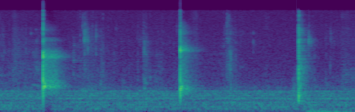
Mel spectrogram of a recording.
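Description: Bubblegum bubbles popping: three sharp snaps about a second and a half apart, the first the loudest.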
